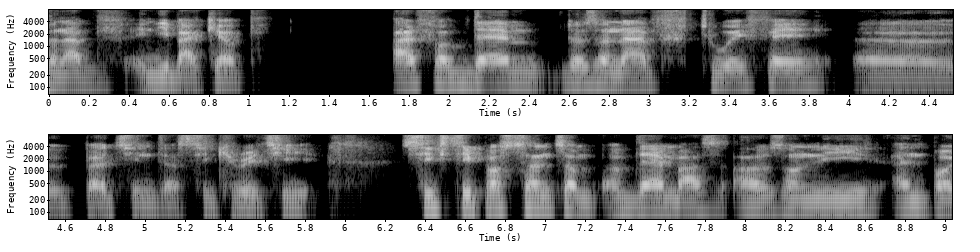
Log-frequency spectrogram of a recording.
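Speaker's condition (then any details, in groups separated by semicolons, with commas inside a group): No condition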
